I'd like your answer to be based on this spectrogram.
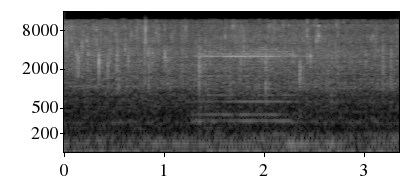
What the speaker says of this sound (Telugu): ఇప్పుడు ఉల్లిగడ్డలు సన్నగా తరిగినాయి అల్ల వేస్తున్నాను ఇవి కూడా మంచిగా కలర్ రావాలి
